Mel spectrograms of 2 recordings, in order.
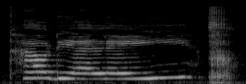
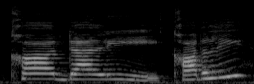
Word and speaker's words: Caudalie: This is the Caudalie. That's not how it's pronounced. Caudalie.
